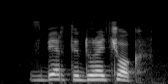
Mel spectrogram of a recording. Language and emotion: Russian, neutral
